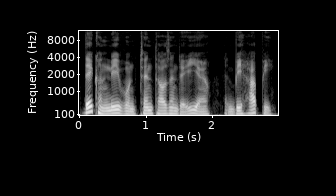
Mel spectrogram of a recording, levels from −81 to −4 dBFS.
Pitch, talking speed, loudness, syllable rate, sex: 120 Hz, 220 wpm, -19 LUFS, 4.8 syllables/s, male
